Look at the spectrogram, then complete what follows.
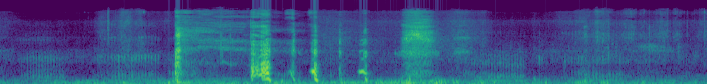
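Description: A domestic cat purring close by, a steady low rumble. A few sharp short taps and rustles come about two to four seconds in.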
